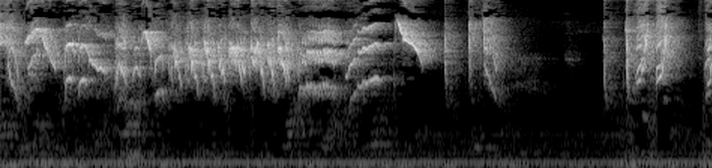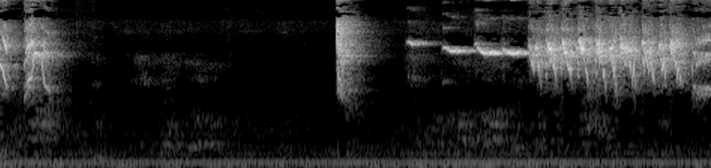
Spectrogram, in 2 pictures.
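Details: Lined seedeater singing vigorously: rapid, buzzy, trilled phrases in high-pitched bursts, separated by short pauses and a few isolated sharp notes, over a steady low hum.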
